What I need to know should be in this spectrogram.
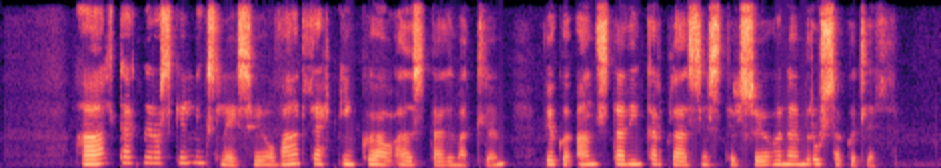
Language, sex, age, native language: Icelandic, female, 50-59, Icelandic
